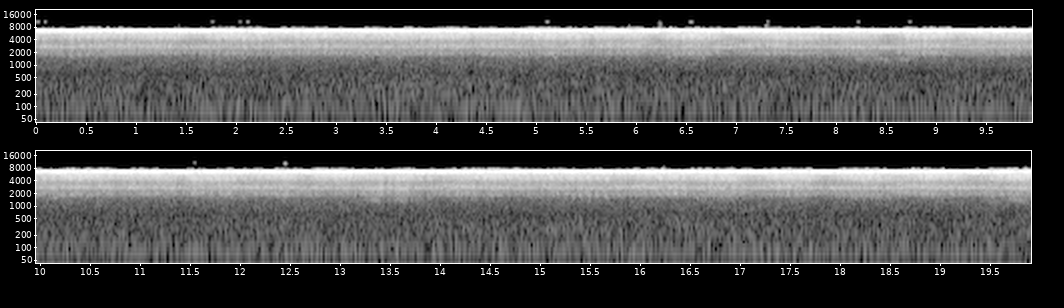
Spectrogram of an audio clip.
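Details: Male cicadas on a summer evening at dusk in Georgia, USA, calling to attract females: an even, shrill droning chorus, a bright sustained whine over hissy buzzing, level and unbroken.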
